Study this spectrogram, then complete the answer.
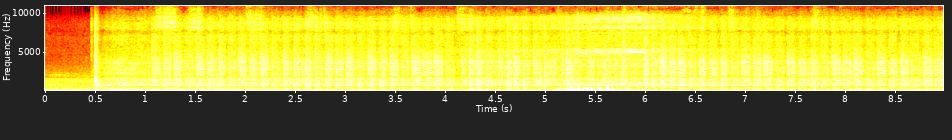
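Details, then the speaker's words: Range Rover Classic 3.5 litre V8 standing 21 years, jump-started from another car: long cranking with weak catches that never run; firing with spark but fuel pump not engaging, petrol in tank uncertain; automatic transmission leak also appeared. "So, we've um obviously got it firing. It would run if the fuel pump was um engaging. I don't even know if it's got petrol in it."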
